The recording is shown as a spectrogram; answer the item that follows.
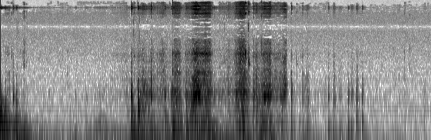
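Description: Water splashing and churning, heard from underwater through a GoPro's waterproof housing. It opens with a sharp knock, then about two seconds of dense, crackling splashing about two seconds in, which fades out.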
